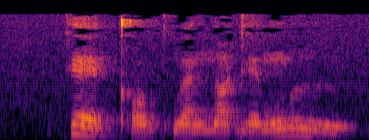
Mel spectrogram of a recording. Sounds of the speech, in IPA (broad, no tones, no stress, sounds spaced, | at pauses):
k ɛ kʼ ɔ kʷʼ a n ɑ ɡ ɛ ŋʷ ɯ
